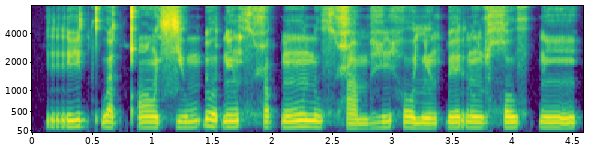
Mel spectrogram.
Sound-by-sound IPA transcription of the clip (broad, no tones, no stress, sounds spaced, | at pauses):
r i d kʷʼ a d qʼ ɔ̃ sʲ u m ɗ ʊ ɗ ĩ xʷ ħ ʊ k͡p ũ n u xʷ ħ a m ɦ i h o lʲ õ k͡p ɪ r ũ ʎ χ u xʷ k͡p ĩ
